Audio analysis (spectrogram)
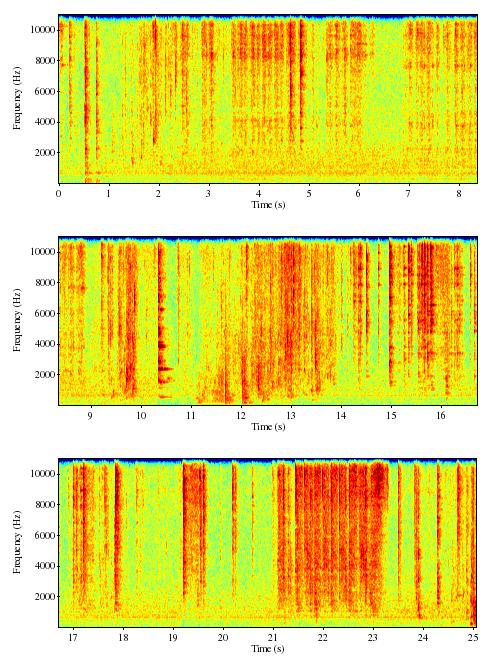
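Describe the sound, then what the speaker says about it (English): Water runs through a trumpet being rinsed during a deep clean, a continuous watery splashing and rubbing with bursts of gurgling in the middle and again near the end, close and fairly loud. "Now I would like to just kind of run some water through."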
